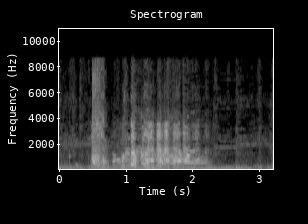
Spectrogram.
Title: Funny baby sneezing moments 🤣 - part 3 #shorts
